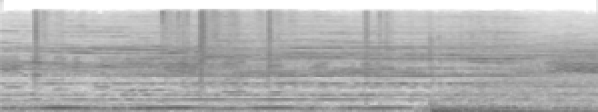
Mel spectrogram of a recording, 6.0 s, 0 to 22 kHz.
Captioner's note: videotape cassettes clattering; muffled 1920's music; soft intense music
